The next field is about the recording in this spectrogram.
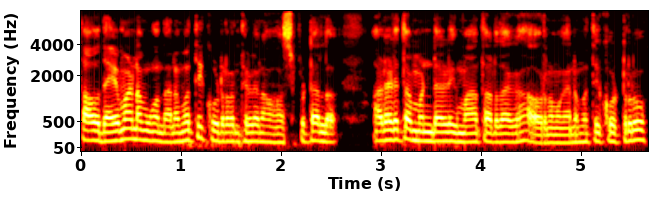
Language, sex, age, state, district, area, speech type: Kannada, male, 30-45, Karnataka, Bidar, urban, spontaneous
